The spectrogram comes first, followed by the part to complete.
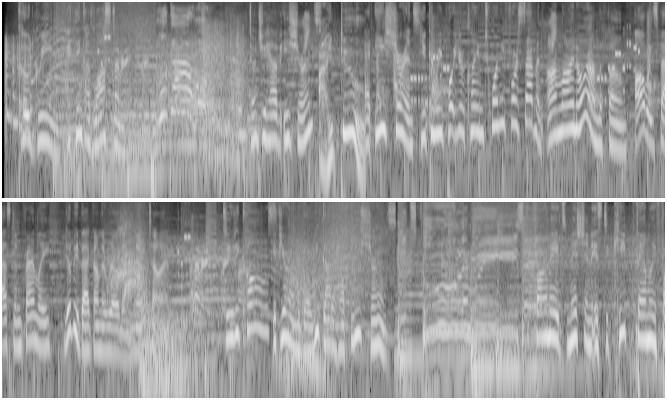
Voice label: Commercial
